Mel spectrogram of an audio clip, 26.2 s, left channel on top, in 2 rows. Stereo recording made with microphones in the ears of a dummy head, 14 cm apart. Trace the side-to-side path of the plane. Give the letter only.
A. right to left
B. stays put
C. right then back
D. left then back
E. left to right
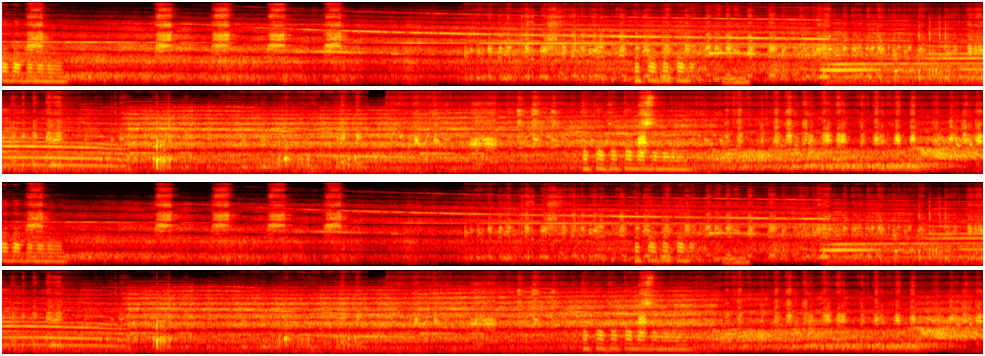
E.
